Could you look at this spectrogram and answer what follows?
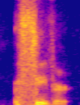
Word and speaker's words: Sievert: Is it Sievert or Sivert? Sievert. Sievert, okay, said it right.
